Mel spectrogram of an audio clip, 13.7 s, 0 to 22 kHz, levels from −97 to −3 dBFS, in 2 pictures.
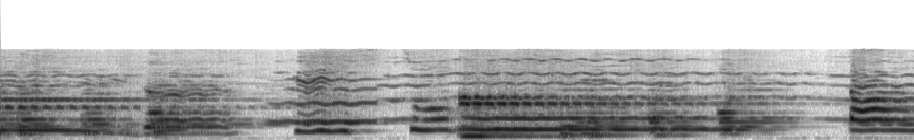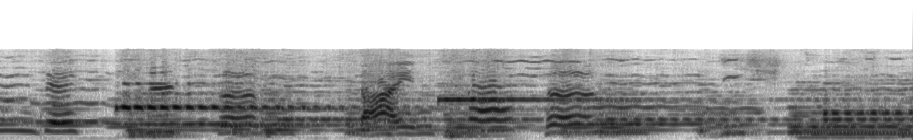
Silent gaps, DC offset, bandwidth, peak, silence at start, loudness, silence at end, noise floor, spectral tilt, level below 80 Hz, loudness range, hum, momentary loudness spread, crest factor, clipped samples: none; under 0.1%; 5.4 kHz; -2 dBFS; 0 s; -18 LUFS; 0 s; -41 dBFS; -5.5 dB/octave; -62 dBFS; 4 LU; none; 12 LU; 14 dB; under 0.1%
